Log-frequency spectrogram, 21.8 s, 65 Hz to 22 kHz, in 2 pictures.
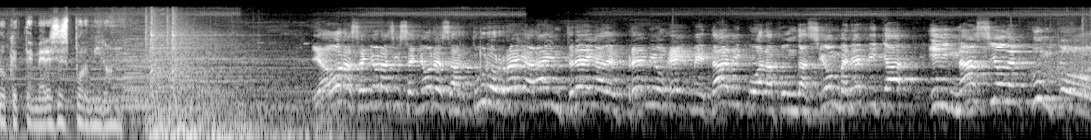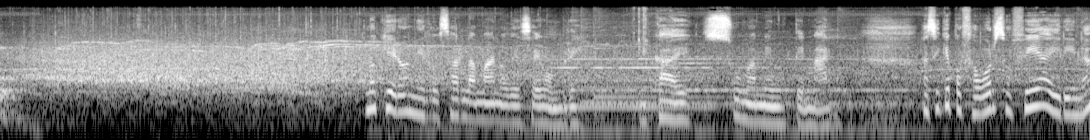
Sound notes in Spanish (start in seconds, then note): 10.4 aplausos; 12.8 aclamaciones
